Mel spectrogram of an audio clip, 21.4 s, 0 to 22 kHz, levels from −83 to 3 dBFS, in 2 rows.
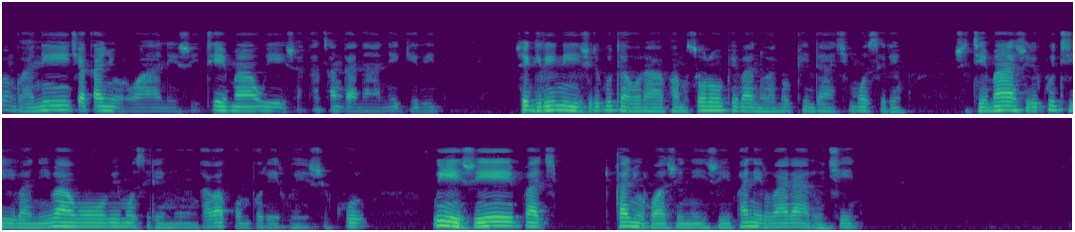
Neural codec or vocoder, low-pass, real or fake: none; 7.2 kHz; real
